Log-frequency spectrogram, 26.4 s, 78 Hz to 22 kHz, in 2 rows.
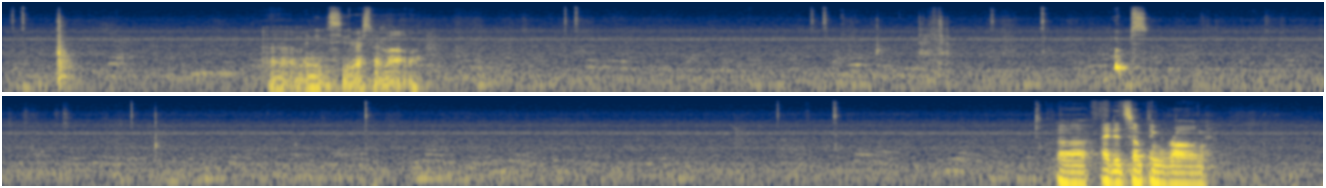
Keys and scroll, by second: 3.5 q, 9.3 p.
